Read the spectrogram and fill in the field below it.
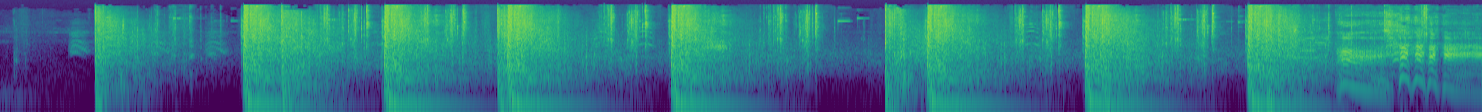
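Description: Rifle shots crack loudly one after another, each echoing away outdoors.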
